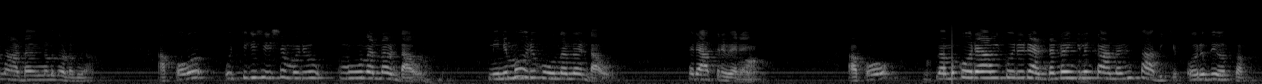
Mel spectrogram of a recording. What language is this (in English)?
Malayalam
